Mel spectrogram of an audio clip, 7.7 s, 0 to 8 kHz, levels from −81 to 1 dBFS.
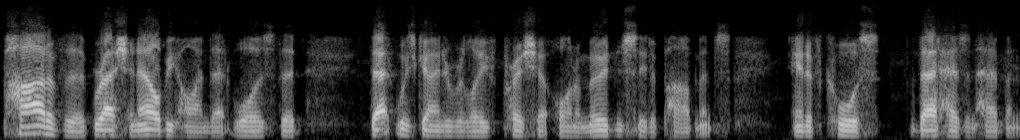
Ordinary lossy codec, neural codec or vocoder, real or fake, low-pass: MP3, 64 kbps; none; real; 7.2 kHz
